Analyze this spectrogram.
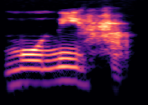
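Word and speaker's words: مُنِحَ: Ini dibacanya majhul ya, muniha.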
